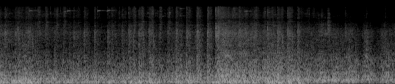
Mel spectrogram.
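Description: A motorcycle crashes with a metallic scrape.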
